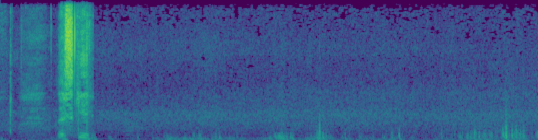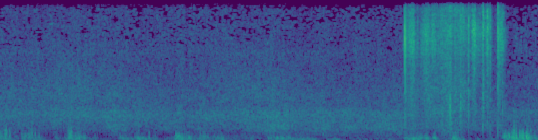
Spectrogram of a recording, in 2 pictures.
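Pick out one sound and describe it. Wind rumbles and buffets against the microphone.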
